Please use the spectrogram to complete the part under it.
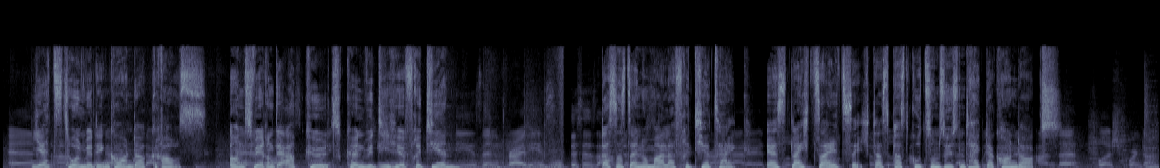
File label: Voice Over TV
